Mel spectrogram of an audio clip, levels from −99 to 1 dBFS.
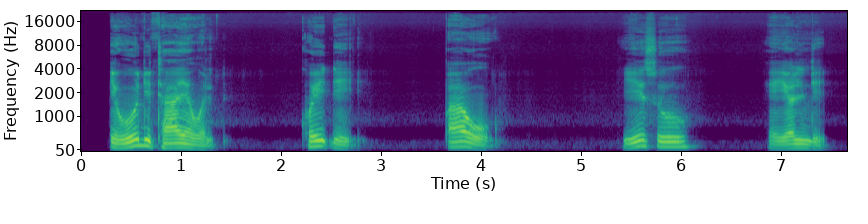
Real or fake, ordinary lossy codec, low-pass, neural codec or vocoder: real; none; none; none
